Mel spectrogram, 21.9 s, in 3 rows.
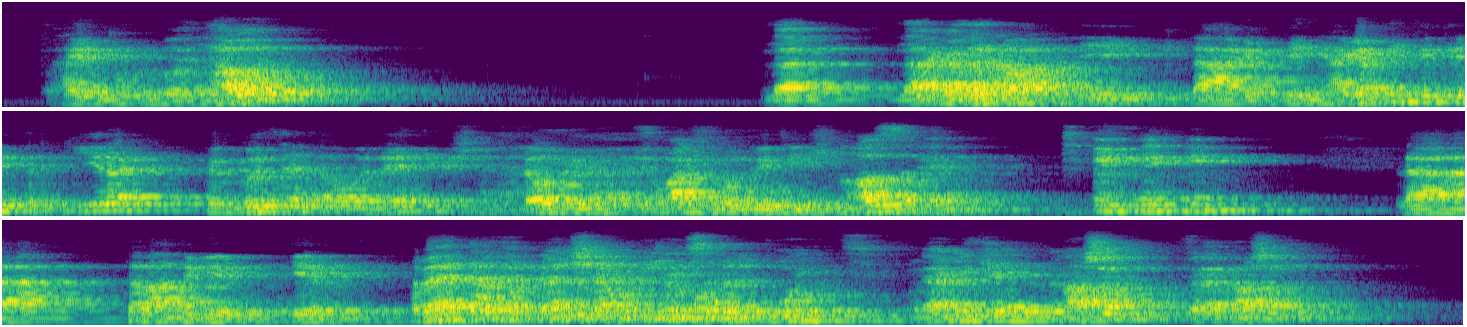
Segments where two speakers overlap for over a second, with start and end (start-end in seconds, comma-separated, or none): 9.6-11.4, 17.0-18.7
